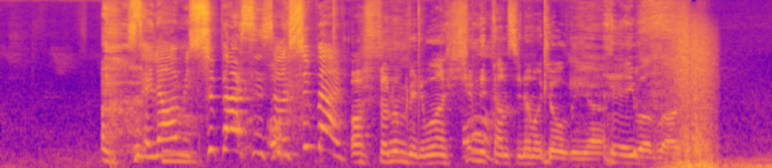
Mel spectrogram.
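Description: A group of young men and women talk and laugh excitedly.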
